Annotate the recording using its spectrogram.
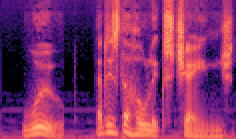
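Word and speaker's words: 無: In Chinese it is written woo pronounced woo. In Japanese it becomes moo.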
